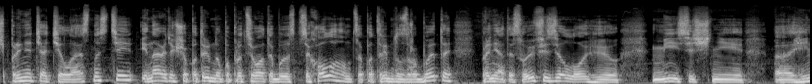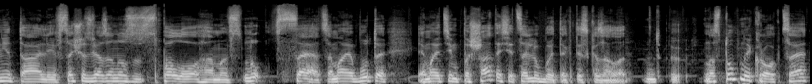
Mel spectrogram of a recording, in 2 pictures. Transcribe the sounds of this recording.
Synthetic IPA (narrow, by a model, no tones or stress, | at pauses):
pɾɪnʲɐtʲːatʲilˠɛsnɔsʲtʲiinɑʋʲitʲjɐkʃt͡ʃɔpɔt̪ɾʲibnɔpɔpɾɐt͡sʲʊʋɑt̪ɪbud̪ɪspsɪxɔlˠɔɦɔmt̪sɛpɔt̪ɾʲibnɔzrɔbɪt̪ɪpɾɪnʲat̪ɪsʋɔjufʲizʲiɔlˠɔɦʲijʊmʲisʲɐt͡ʃnʲi | ɦʲenʲɪt̪ɑlʲiwsɛʃt͡ʃɔzʲʋjazɐnɔzpɔlˠɔɦɐmɪnuwsɛt̪sɛmɑjɛbut̪ɪjʔa̰mɑjʊt͡sʲimpɪʃɑt̪ɪsʲɐit̪sɛlʲʊbɪt̪ɪjɐkt̪ɪskɐzɑ̰lˠɐ̰ | nɐst̪upnɪjkɾɔkt̪sɛ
